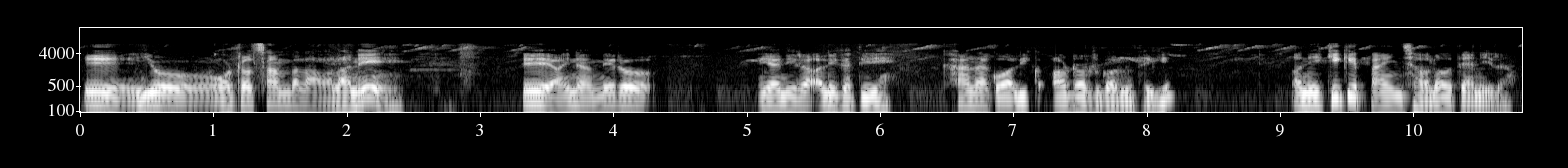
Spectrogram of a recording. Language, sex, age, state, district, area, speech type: Nepali, male, 30-45, West Bengal, Darjeeling, rural, spontaneous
